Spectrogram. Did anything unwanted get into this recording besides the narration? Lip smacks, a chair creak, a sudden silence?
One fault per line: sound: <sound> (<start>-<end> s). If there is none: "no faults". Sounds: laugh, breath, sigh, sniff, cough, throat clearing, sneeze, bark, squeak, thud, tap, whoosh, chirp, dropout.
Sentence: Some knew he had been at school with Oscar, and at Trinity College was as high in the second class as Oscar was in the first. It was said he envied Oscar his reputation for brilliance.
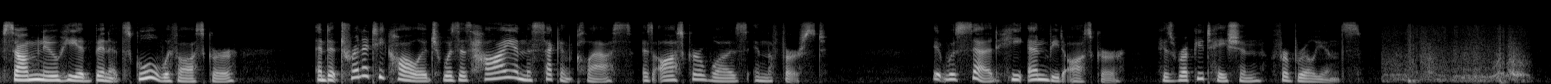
sound: whoosh (13.8-15.4 s)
